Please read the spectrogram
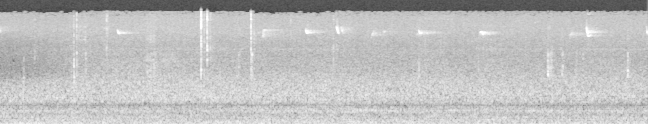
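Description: Outdoor ambience: a steady low hiss with short, high chirps repeating every second or so, and a few sharp clicks.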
